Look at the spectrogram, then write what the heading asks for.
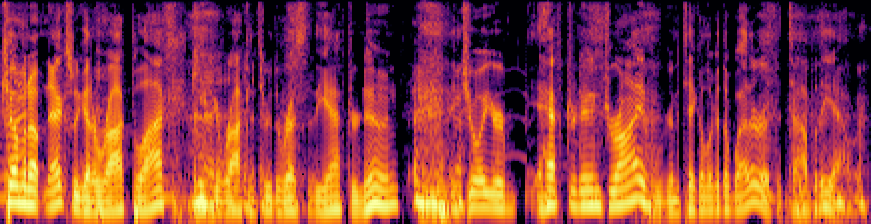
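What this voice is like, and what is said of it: DJ-style radio announcer voice. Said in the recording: “that was a good radio voice. That was impressive. That's way better than mine.”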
